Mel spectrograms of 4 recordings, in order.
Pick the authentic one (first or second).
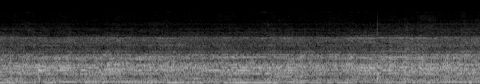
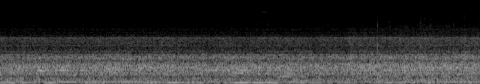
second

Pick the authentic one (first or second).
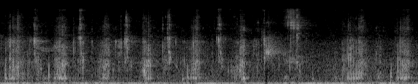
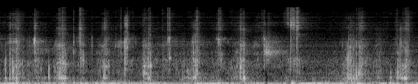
first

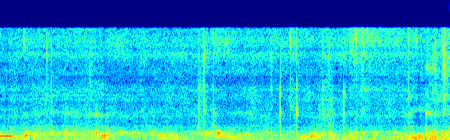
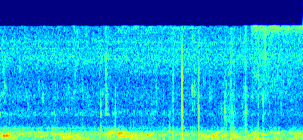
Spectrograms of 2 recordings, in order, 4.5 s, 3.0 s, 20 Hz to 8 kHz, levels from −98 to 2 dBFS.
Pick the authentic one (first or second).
second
